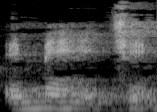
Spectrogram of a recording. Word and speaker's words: Maha: This one is called Maha, M-A-H-A, Maha, Thanha, T-H-A, no, T-A-N-A, T-A-N-A, T-A-N-H-A, T-A-N-H-A, Thanha, Sankhaya, S-A-N-K-H-Y-A, Sutta, S-U-T-T-A. And this is Majjhima Nikaya number 38, Maha Thanha Sankhaya Sutta.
